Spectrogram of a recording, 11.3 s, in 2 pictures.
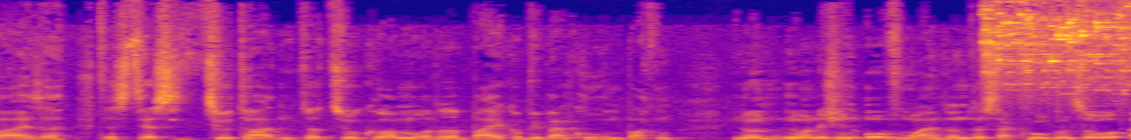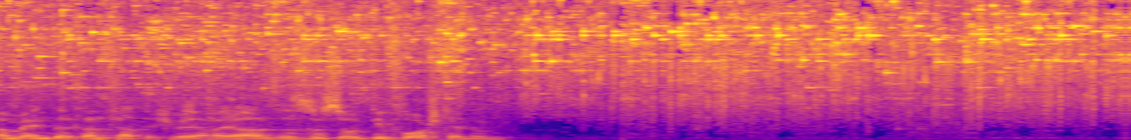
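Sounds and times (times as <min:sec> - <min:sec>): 
speech: 0:00.0 - 0:08.4
glass ornaments clinking on chains: 0:05.0 - 0:11.3.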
